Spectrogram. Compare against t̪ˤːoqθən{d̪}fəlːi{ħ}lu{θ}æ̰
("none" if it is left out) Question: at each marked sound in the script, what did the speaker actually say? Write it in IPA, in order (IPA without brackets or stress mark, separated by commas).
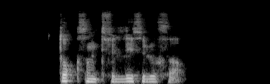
t̪, θ, f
